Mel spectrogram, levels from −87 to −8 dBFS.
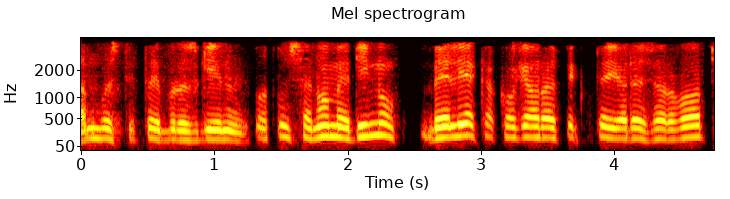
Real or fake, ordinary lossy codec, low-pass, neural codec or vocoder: fake; MP3, 24 kbps; 3.6 kHz; codec, 16 kHz, 0.9 kbps, LongCat-Audio-Codec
